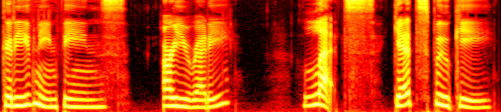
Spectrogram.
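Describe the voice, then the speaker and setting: Woman acting as spooky horror hostess, vintage horror narrator style, slow, crisp, theatrical show intro. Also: mid-range voice, dry recording, clean studio sound, natural voice. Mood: spooky, inviting.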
